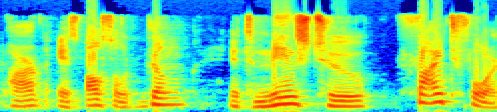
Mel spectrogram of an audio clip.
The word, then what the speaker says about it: 睁: Z-H-E-N-G, the first tone, 睁, it means to open, 睁眼.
